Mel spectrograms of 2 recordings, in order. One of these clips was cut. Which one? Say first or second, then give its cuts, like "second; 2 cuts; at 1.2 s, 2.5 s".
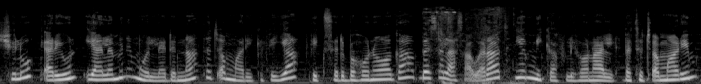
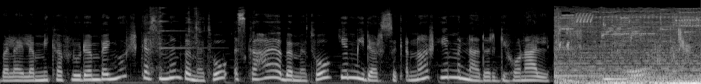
second; 1 cut; at 5.5 s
